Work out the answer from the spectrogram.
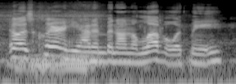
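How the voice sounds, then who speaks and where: A woman playing a sharp-tongued, determined female sleuth with dry, teasing banter in a noir-flavoured audio drama. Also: medium pitch, animated, brisk, noisy background, natural voice. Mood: pensive, narrating.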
